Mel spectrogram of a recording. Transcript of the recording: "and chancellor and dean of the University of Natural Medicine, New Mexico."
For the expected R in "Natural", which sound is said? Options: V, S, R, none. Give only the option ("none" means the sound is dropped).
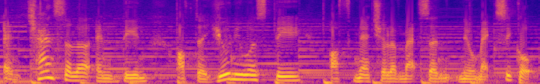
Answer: none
